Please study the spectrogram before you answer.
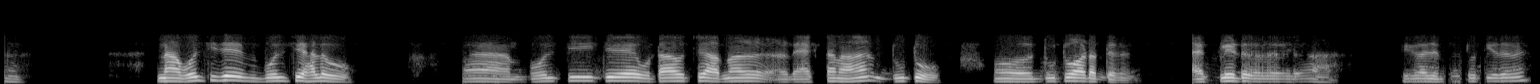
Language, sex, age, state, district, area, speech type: Bengali, male, 30-45, West Bengal, North 24 Parganas, urban, conversation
